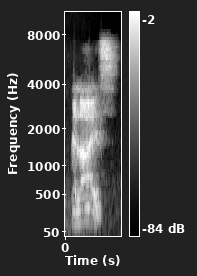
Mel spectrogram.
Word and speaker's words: Pelaez: Is that pronounce it? Pelaez. Pelaez.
